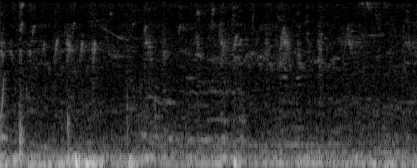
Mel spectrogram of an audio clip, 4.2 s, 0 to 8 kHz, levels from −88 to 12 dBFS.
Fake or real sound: real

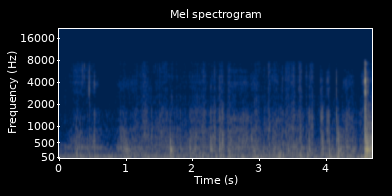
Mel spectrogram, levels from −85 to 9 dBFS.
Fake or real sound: fake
